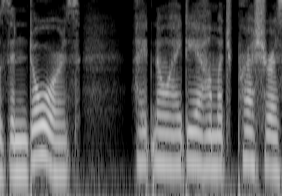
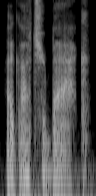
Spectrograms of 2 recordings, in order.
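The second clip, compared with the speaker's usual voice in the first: soft unvoiced whisper; quiet reassurance; 11 dB quieter than usual. A narrator's reading. Roy whispers reassurance to the narrator, gun in lap. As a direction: breathe it low and steady.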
